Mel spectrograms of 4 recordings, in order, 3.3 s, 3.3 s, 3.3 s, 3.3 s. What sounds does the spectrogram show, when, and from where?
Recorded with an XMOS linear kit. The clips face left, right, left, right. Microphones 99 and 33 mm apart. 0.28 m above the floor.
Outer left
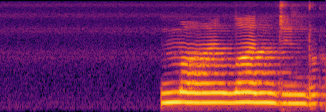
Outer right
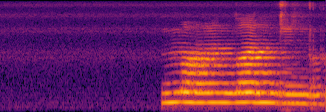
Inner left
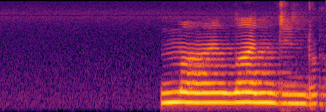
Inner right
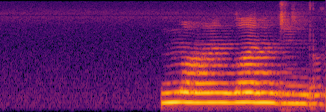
1.6 s singing: 70° left (ahead or behind), 4 m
